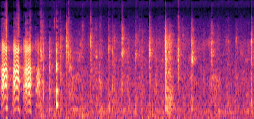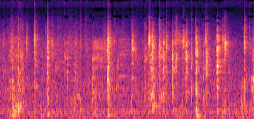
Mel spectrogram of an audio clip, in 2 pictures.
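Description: Close-up eating sounds: chewing and lip smacking, a quick irregular run of wet clicks, with a brief voice in the first second.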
